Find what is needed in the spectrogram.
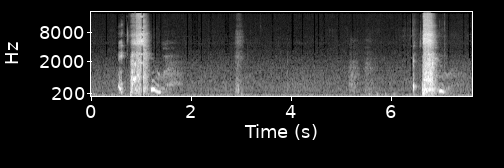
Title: Inducing sneezes after a month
